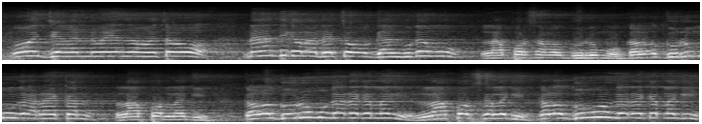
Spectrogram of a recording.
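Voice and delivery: high-pitched, hurried protective-dad instructions; insistent fatherly warning. Retold or imitated. Father telling his daughter whom to report boys to, hammed-up insistence. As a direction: drill it in urgently, step by step, hammed-up.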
